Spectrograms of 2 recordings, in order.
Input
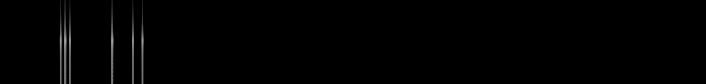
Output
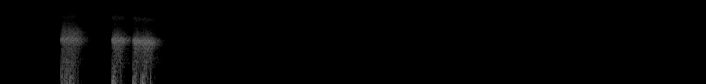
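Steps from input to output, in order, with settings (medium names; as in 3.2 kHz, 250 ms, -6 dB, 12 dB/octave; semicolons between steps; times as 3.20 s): band-pass sweep 5.8 kHz -> 240 Hz, 0.50–3.96 s; speakerphone echo 80 ms, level -12 dB; on a send at -2 dB: reverberation RT60 0.45 s, pre-delay 7 ms; on the sum: slew-rate limiter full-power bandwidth 19 Hz; trim +6.5 dB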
